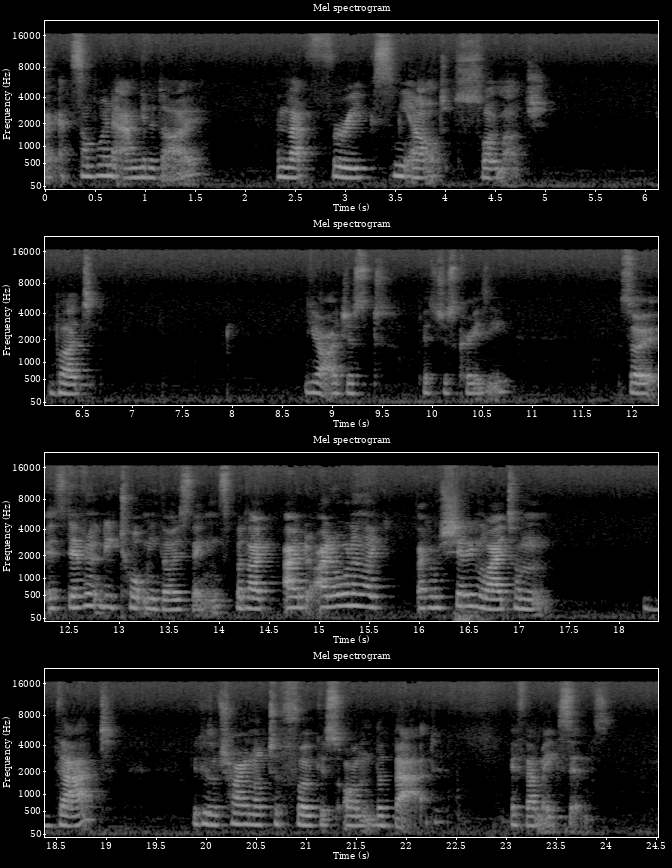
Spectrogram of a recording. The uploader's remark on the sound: i'm sorry about the sound quality - my laptop didn't recognise my mic while I filmed this and recorded the episode on my laptop mic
